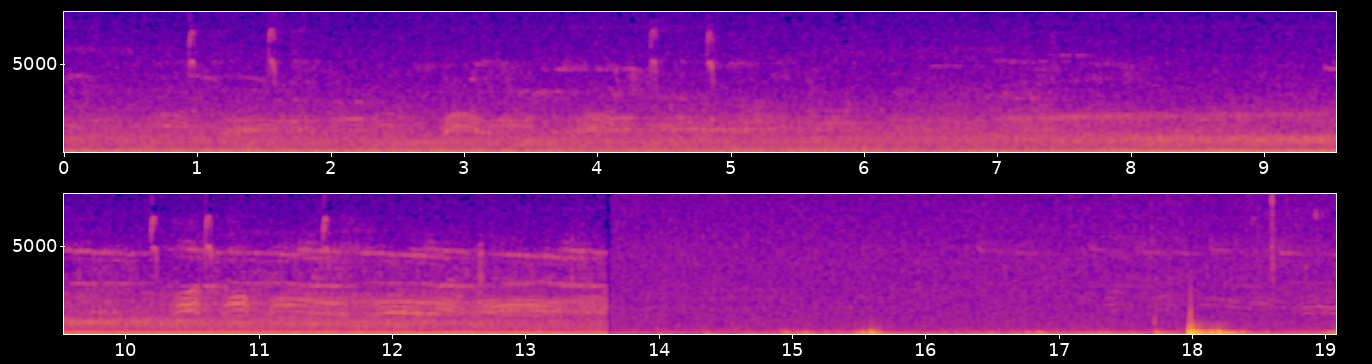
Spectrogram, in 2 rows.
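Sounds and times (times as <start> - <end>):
birds chirping and calling: 0.0 - 13.6, 15.7 - 19.0
steady low rumble: 0.0 - 19.0.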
